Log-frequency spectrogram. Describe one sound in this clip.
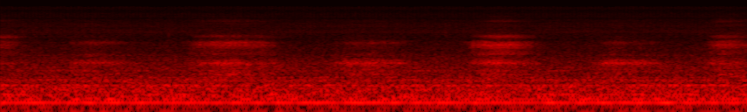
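Electric fans hum steadily nearby.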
